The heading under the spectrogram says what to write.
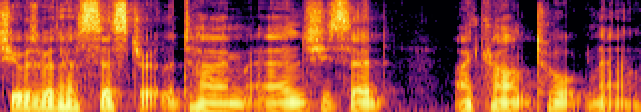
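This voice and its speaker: A man talks with a very deep, low pitch. His pace is moderate and his pitch variation is ordinary. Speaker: actor. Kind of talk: interview answer.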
